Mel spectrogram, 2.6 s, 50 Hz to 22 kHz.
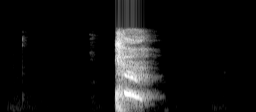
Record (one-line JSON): {"cough_length": "2.6 s", "cough_amplitude": 27787, "cough_signal_mean_std_ratio": 0.27, "survey_phase": "beta (2021-08-13 to 2022-03-07)", "age": "18-44", "gender": "Female", "wearing_mask": "No", "symptom_none": true, "smoker_status": "Never smoked", "respiratory_condition_asthma": false, "respiratory_condition_other": false, "recruitment_source": "Test and Trace", "submission_delay": "0 days", "covid_test_result": "Negative", "covid_test_method": "LFT"}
